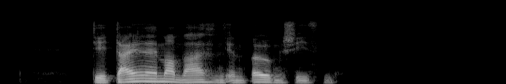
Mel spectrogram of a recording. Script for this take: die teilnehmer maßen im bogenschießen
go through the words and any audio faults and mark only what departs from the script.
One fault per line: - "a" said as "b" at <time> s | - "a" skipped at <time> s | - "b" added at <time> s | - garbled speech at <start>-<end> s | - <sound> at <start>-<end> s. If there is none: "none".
none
